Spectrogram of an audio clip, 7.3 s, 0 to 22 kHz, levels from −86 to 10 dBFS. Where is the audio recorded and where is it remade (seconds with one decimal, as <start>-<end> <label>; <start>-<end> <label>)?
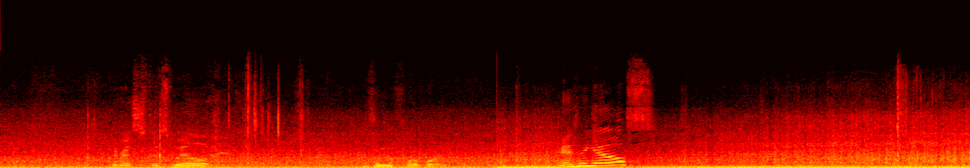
0.0-7.3 recorded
